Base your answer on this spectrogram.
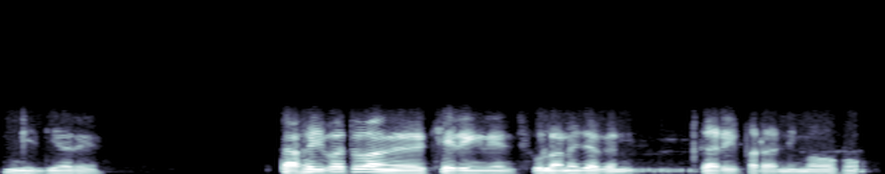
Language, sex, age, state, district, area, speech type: Bodo, male, 45-60, Assam, Chirang, urban, conversation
